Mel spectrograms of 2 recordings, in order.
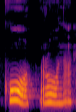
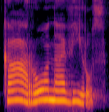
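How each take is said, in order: First: The unstressed o vowels are said as full o. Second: The unstressed o vowels are reduced toward a. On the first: The speaker calls it wrong. "It's not corona" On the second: The speaker calls it right. "pay attention to the vowel reduction rule"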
